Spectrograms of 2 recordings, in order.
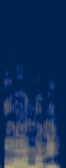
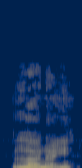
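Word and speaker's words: Lanai (Lānaʻi): Yeah, so Lanai actually has a kahako or over the first A, which is it's just a line over the vowels, and that just tells you to draw the vowel sound. So Lanai, Lanai. Yeah. So different from Lanai, yeah, but Lanai. Yeah.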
